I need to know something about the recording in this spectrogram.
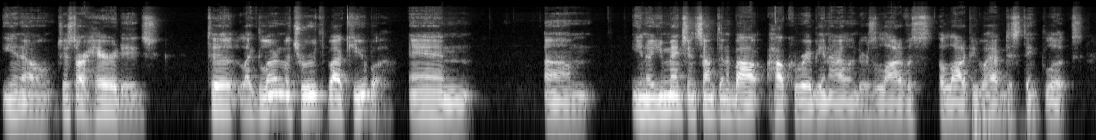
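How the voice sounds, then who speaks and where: Casting: deep, warm-toned man in his forties or fifties, Spanish as his first language, chatty and rambling guest. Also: fairly even intonation, normal speed. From New Jersey, US. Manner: rambling, filler-heavy, candid. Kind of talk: casual interview chat.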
